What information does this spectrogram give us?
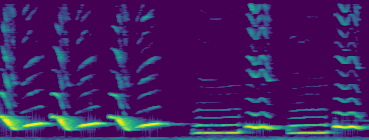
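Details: A laughingthrush sings to provoke another bird: three loud descending whistled slurs, a short gap, then steady alternating low and higher level whistles.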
